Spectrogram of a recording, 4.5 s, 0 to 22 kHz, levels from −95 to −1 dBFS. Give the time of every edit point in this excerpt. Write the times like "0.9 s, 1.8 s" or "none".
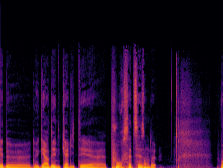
2.2 s

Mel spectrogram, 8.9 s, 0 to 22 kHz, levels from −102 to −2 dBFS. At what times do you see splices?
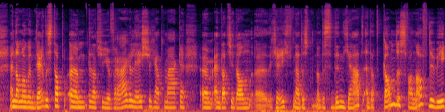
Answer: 1.8 s

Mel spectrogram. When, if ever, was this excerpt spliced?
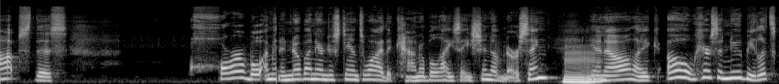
2.8 s

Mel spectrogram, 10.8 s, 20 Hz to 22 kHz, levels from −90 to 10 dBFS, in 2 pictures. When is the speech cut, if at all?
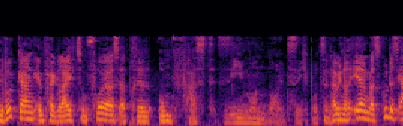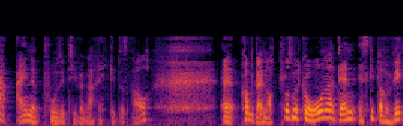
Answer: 9.0 s

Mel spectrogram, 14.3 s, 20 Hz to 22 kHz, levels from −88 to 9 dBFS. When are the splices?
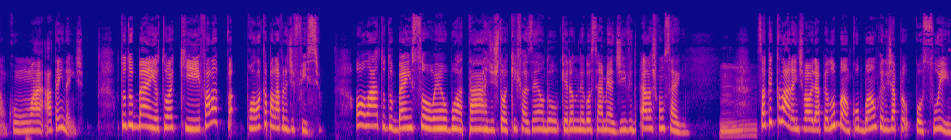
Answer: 9.5 s, 11.3 s

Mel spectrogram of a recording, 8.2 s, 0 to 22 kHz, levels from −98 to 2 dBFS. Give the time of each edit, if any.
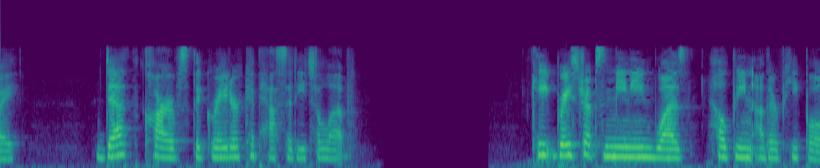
none

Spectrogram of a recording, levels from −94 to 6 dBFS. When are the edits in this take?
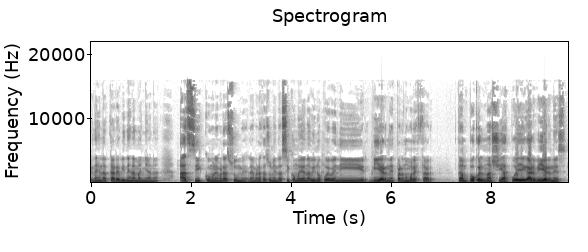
none

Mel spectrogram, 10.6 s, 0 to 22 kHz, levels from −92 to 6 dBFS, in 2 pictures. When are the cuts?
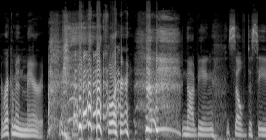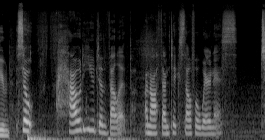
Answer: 3.6 s, 5.5 s

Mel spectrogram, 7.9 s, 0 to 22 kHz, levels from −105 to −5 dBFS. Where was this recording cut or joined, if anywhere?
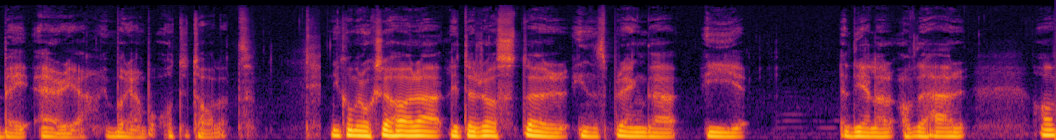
2.4 s

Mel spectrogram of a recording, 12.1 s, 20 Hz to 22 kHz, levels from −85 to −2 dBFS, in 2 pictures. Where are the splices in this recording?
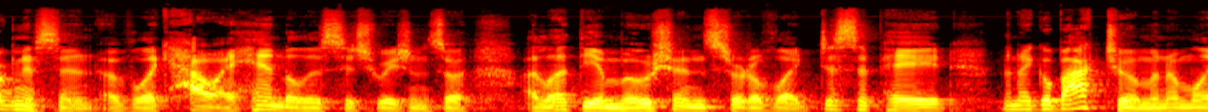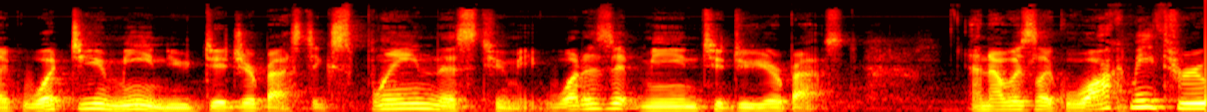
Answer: none

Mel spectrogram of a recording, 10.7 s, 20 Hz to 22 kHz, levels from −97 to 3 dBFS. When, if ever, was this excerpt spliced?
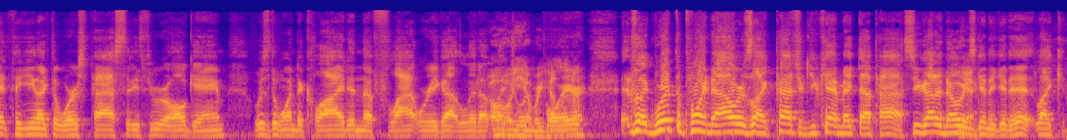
none

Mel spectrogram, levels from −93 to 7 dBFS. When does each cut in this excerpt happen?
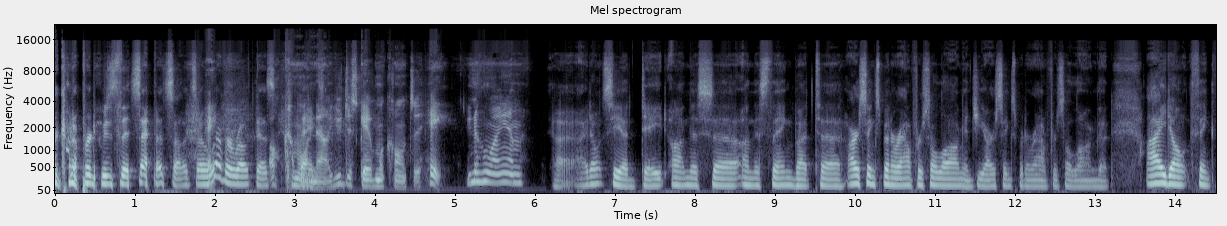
6.1 s

